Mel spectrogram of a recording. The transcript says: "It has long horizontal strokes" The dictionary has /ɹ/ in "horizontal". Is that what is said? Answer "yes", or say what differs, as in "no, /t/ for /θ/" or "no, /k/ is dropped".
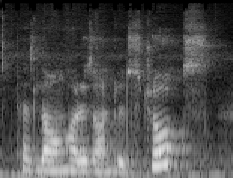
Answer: yes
